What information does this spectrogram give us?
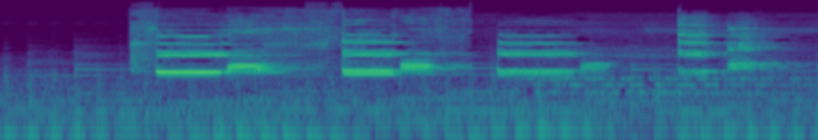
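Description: White bellbird giving four loud, ringing metallic blasts, each a two-part clang, about every two seconds, over steady background music.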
